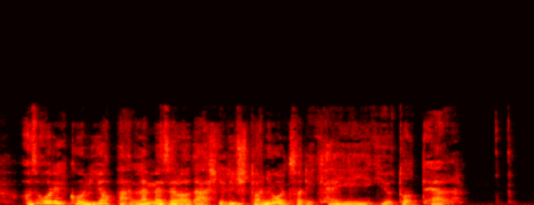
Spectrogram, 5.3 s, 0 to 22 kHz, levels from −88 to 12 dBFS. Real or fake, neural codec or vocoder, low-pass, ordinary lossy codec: fake; vocoder, 44.1 kHz, 128 mel bands, Pupu-Vocoder; 10.8 kHz; AAC, 48 kbps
